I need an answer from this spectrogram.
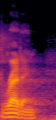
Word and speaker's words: Reading: Oh and one of you had said that the album title uh the reading part is actually pronounced reading. Um I believe after a place so reading writing and arithmetic.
